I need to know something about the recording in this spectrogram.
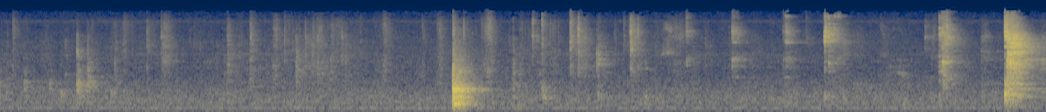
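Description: Fork clicking and scraping against a bowl as guacamole is mixed, with one louder clatter about halfway through.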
